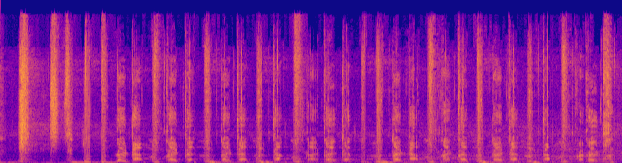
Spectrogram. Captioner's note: beatboxes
